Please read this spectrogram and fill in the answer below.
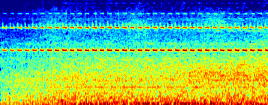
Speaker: done riding yep and ride and you hear it beeping at me too it's signaling that it's done and I've ended my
